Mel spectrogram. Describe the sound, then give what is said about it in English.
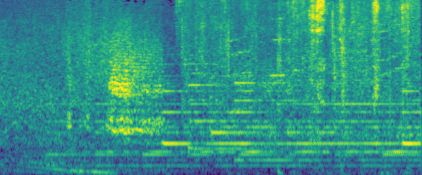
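A car engine revs as it hurriedly races up to an airport curb, followed by a sustained tire squeal as it skids to a halt, loud. “We see a car hurriedly racing up to an airport curb”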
